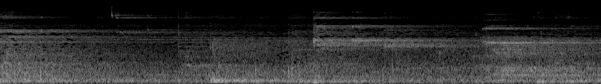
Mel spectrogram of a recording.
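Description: Badminton rally in a large indoor hall: racket strikes on the shuttlecock and players' footsteps on the court, echoing in the hall, with a sharp hit right at the start and another about two seconds in.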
